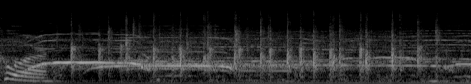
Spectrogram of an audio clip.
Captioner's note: audience applauds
